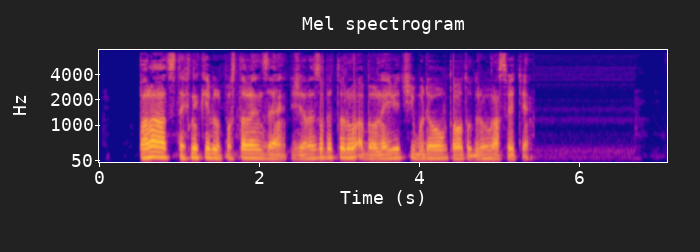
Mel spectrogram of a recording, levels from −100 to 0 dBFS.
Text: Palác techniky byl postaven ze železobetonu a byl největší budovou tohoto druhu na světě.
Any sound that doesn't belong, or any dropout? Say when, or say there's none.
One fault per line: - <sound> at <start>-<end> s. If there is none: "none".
none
